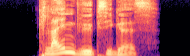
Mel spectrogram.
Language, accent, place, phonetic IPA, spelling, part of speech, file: German, Germany, Berlin, [ˈklaɪ̯nˌvyːksɪɡəs], kleinwüchsiges, adjective, De-kleinwüchsiges.ogg
- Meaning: strong/mixed nominative/accusative neuter singular of kleinwüchsig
